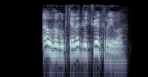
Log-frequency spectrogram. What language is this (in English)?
Central Kurdish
